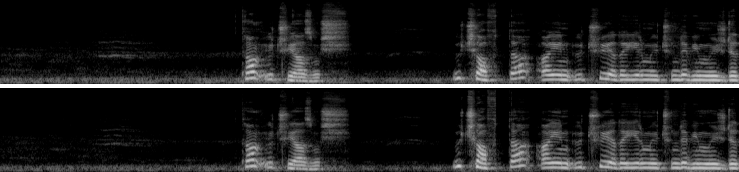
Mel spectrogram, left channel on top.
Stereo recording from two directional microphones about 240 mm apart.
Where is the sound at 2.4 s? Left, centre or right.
Centre.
